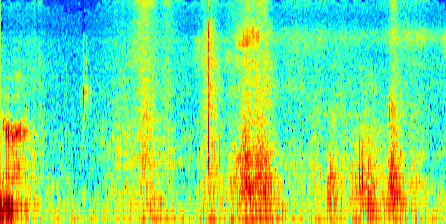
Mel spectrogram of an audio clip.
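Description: Near silence: quiet room tone with a few faint, soft clicks and rustles.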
